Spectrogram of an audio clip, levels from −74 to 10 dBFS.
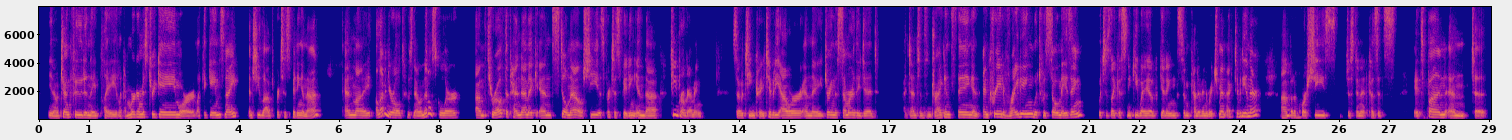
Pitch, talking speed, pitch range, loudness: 160 Hz, 205 wpm, 145-195 Hz, -21 LUFS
